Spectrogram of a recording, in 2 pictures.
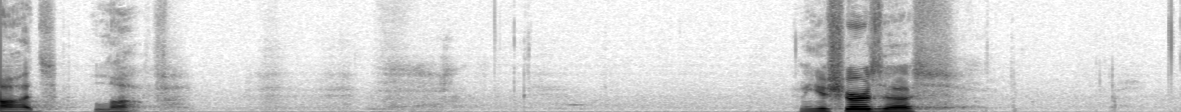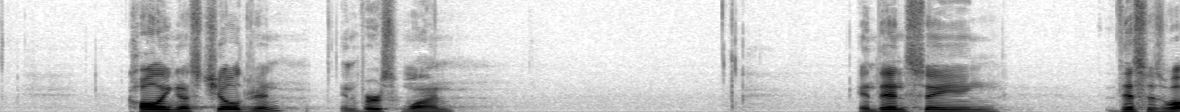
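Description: A middle-aged man speaks slowly and calmly through a microphone, with long pauses.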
